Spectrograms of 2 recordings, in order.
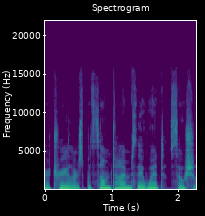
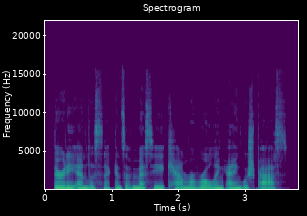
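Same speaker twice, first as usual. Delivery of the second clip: ordinary delivery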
